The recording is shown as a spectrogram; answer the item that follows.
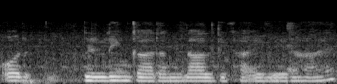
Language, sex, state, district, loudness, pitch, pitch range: Hindi, female, Haryana, Charkhi Dadri, -15 LUFS, 165 Hz, 160-180 Hz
